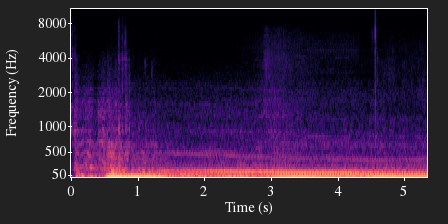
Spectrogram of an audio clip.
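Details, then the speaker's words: Engine started on 100% ethanol with the switch at position 0; with no temperature sensor signal it should default to cold-start anomaly mode: cranks briefly, catches within a second and settles into a steady low idle. "Normalement ça détecte que il n'a pas la température de la sonde et donc il doit se mettre en démarrage grand froid anomalie et du coup démarrer presque correctement."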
